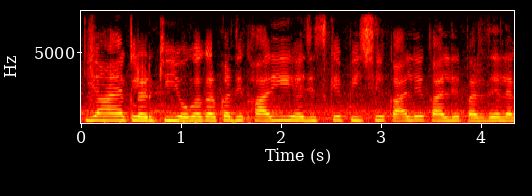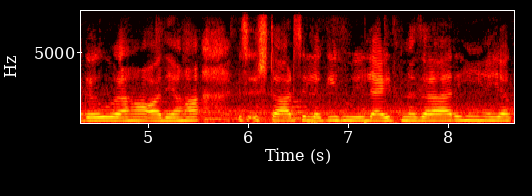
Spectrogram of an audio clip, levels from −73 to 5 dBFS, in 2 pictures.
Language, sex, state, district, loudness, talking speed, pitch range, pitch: Hindi, female, Chhattisgarh, Sarguja, -21 LUFS, 185 wpm, 230-245 Hz, 235 Hz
